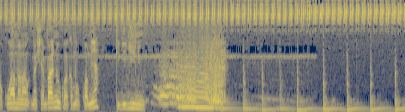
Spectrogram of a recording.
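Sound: lion roaring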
